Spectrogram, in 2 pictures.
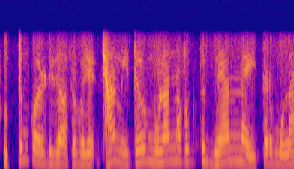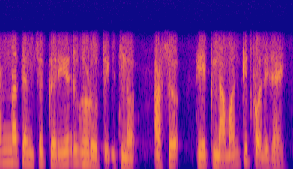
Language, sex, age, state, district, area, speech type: Marathi, male, 18-30, Maharashtra, Sangli, urban, conversation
